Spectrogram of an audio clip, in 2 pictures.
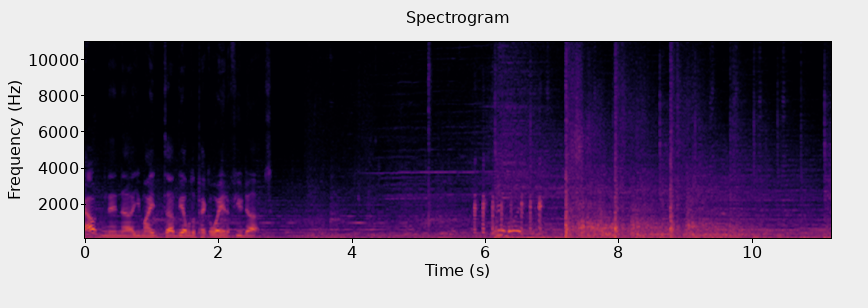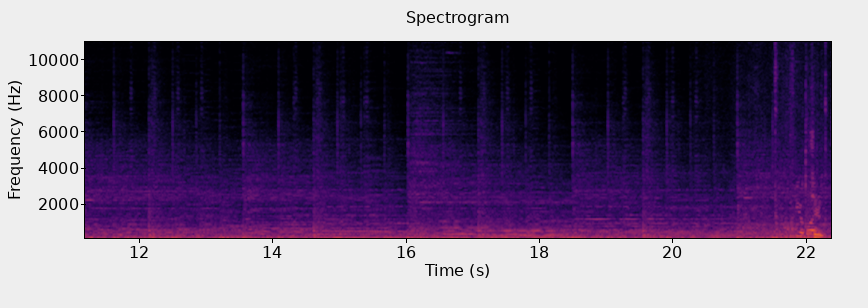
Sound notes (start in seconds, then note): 4.4 duck calls; 7.1 gun shots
